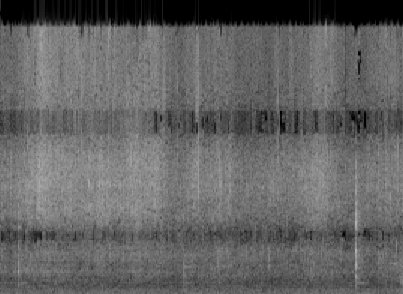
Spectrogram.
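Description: Pork and ginger stir-frying in a pan, a steady loud sizzle with faint stirring scrapes throughout and no voices.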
